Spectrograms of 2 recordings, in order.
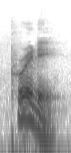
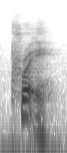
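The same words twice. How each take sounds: First: The middle T sounds like a soft D. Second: The middle T is cut off sharply. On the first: "you should not pronounce it like D, because this is what Americans do" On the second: "This is actually a glottal stop"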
